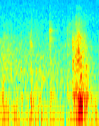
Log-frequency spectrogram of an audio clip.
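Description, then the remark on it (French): Luggage being hauled out of a car trunk by a couple: a few soft bumps and rustles, then a louder clunk near the end as a bag is lifted out, with no talking. “Ils sortent du coffre les affaires.”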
